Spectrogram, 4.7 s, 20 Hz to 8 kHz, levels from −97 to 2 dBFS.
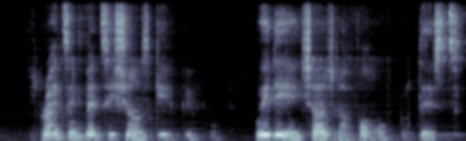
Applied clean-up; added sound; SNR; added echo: neural mask model DeepFilterNet 3.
